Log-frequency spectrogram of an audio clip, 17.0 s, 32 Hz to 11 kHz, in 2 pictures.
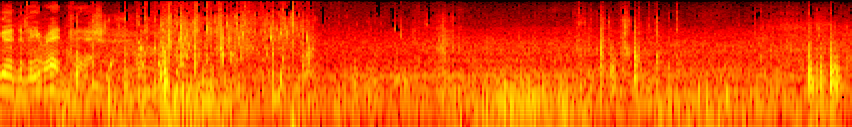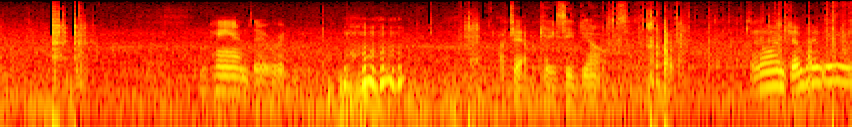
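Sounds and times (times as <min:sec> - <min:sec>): steady low hum: 0:00.0 - 0:17.0
fish splashing and thrashing: 0:00.9 - 0:04.7, 0:05.7 - 0:06.9, 0:14.6 - 0:16.0.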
